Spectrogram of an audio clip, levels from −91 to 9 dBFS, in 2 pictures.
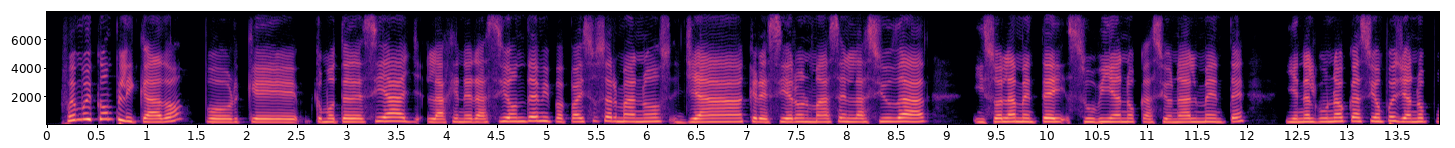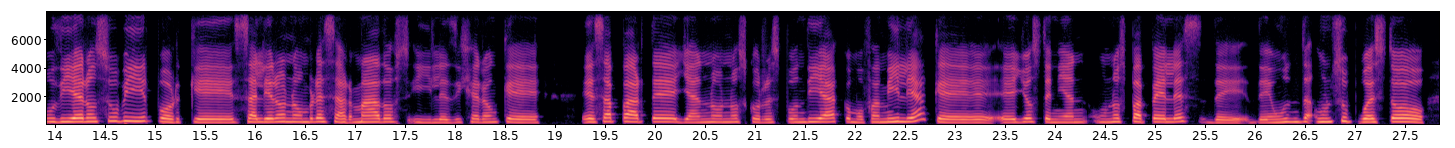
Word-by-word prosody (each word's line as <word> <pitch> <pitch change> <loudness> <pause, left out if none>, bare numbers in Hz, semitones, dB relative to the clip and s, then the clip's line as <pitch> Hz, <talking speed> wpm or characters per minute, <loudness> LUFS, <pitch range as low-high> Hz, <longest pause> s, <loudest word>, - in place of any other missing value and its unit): Fue 330 +3 +1
muy 410 +2 +5
complicado 290 - +1
porque, 220 -1 0
como 230 -1 0
te 235 - +1
decía, 275 +4 +3 0.2
la 220 -1 +1
generación 235 +3 -1
de 290 +1 +4
mi 290 -1 0
papá 245 -1 -2
y - - 0
sus 275 +3 -11
hermanos 260 -1 0
ya 235 +3 +1
crecieron 235 0 +1
más 230 +2 -2
en 250 -2 0
la 235 0 -1
ciudad, 255 +1 +2 0.5
y 220 -1 -4
solamente 245 0 +4
subían 240 0 -1
ocasionalmente, 230 +2 -2 0.4
y 225 - -3
en 230 +1 +1
alguna 245 +2 +1
ocasión, 270 -1 0
pues, 290 +1 -1
ya 245 -1 +3
no 250 +1 0
pudieron 245 0 +3
subir 280 +1 -1
porque 210 -3 0
salieron 230 +2 +2
hombres 235 +1 -1
armados, 225 +1 0
y 200 -2 -10
les 195 -1 -4
dijeron 215 +1 -5
que 200 -4 -2 0.4
esa 230 +4 +1
parte 240 -2 +1
ya 205 -1 -2
no 220 +1 -4
nos 225 0 -6
correspondía 220 +2 -2
como 220 -4 -5
familia, 245 - +1
que 200 -3 -1
ellos 225 +3 -1
tenían 210 0 -3
unos 225 +2 -4
papeles 240 0 0
de 190 -2 -4
de, 195 0 -4
un 230 +2 -1
un 240 +1 +1
supuesto 235 -3 +3
235 Hz, 130 wpm, -19 LUFS, 220-250 Hz, 0.5 s, muy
